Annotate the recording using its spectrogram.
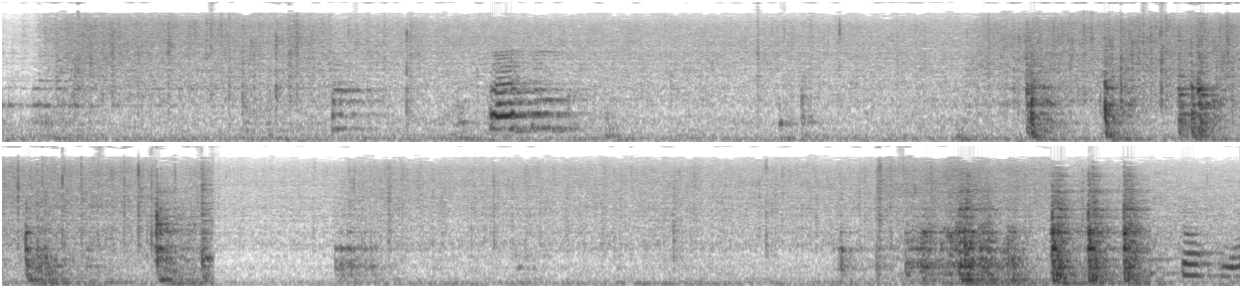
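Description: Sliced onion dropped into a hot frying pan, sizzling steadily from the moment it lands. A spatula scrapes and clacks against the pan as the onion is stirred, in quick bursts around the middle and again near the end, with one brief pitched sound a couple of seconds in.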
